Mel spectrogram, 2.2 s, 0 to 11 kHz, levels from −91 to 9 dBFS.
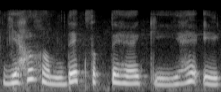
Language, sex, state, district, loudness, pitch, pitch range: Hindi, female, Himachal Pradesh, Shimla, -17 LUFS, 245 Hz, 210-265 Hz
